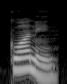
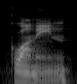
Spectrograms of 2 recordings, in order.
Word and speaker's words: guanine: G is uh guanine I forget how to pronounce that see is cyto sign actually let's I can literally Google that to find out the pronunciation guanine guanine okay adenine guanine oh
